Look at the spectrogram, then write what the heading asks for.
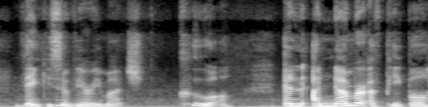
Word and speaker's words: Caol: she told me that it is pronounced as cool c l and I was so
